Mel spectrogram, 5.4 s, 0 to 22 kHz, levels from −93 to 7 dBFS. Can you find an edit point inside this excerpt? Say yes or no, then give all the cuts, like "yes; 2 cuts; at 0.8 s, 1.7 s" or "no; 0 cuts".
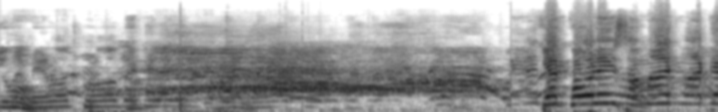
yes; 1 cut; at 3.9 s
